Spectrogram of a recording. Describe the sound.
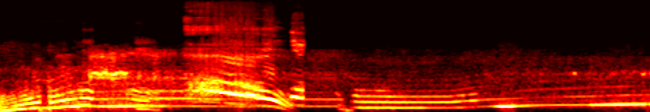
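Car tires squeal loudly with engine noise as the clutch is popped. The tones are sustained and strained, drop sharply partway through, then settle into a steadier squeal that continues to the end.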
